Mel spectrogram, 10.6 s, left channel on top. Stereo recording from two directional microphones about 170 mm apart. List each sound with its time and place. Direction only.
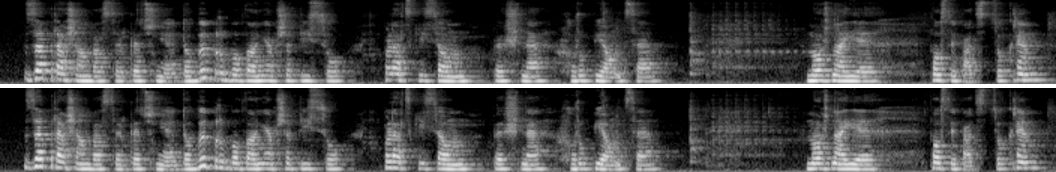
0.3 s a woman's voice: 65° right (ahead or behind)
8.1 s a woman's voice: 65° right (ahead or behind)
